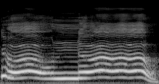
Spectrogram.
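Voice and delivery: very high, loud cry with long stretched no. Demonstrating a man's reaction when his cake vanishes: the stolen-cake cry. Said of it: "The stolen cake cry".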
